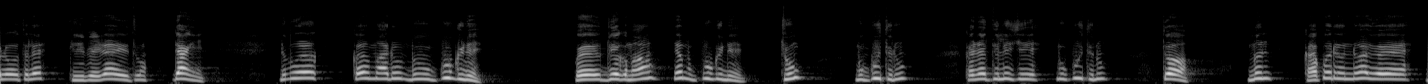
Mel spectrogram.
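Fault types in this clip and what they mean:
One channel drops out: from 2.85 to 2.90 s the speech suddenly dips by about 6 dB and comes straight back. The likely cause is one stereo channel briefly going silent, so the mono mix loses half of its shared signal.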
